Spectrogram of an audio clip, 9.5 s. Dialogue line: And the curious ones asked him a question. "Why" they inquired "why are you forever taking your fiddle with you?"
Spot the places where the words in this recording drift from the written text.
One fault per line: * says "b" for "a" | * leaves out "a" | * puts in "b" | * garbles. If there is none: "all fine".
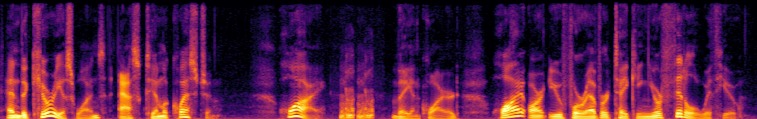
* says "aren't" for "are"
